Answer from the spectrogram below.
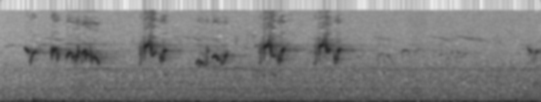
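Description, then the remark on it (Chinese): A black bird high in a tree overhead chirps in a series of short, high, twittering bursts, about six quick phrases in a loose rhythm over a steady low background hum, heard during a rest stop on the road. No one speaks. “那 在路上休息时，突然听到脑袋上方很清晰的鸟叫声， 争取的往上飞。”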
